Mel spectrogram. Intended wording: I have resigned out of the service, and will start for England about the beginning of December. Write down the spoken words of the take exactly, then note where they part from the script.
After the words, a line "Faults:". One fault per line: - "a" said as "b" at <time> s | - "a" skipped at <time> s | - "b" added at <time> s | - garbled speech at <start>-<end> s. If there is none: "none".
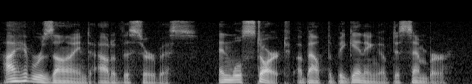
I have resigned out of the service, and will start about the beginning of December.
Faults:
- "for England" skipped at 2.9 s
